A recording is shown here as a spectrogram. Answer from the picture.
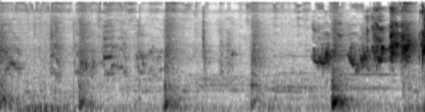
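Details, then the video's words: Lovebirds singing and playing: short high chirps and squeaky twitters in bursts, separated by sharp clicks and knocks, with a denser, louder flurry of chattering toward the end. "Lovebirds agapornis sounds | Relaxing Sounds of Singing, Playing, and Talking Parakeets"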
